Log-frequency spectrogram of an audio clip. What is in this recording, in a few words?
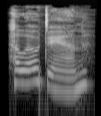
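"hello", female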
